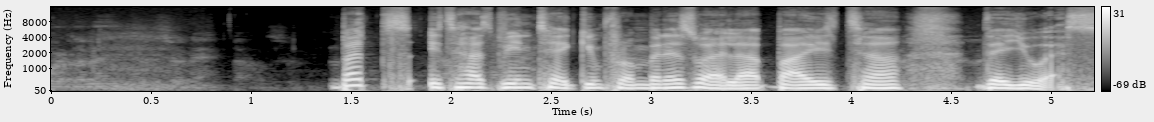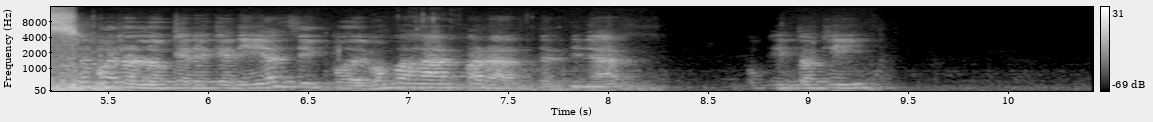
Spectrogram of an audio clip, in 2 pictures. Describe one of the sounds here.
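An elderly man speaks calmly into a microphone, heard through an online call.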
